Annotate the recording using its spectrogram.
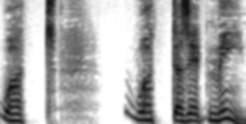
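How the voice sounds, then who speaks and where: A man puts on a character voice pitched high with lively intonation. The sound is dry and close, with no echo. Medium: read story. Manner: nervous, deferential.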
